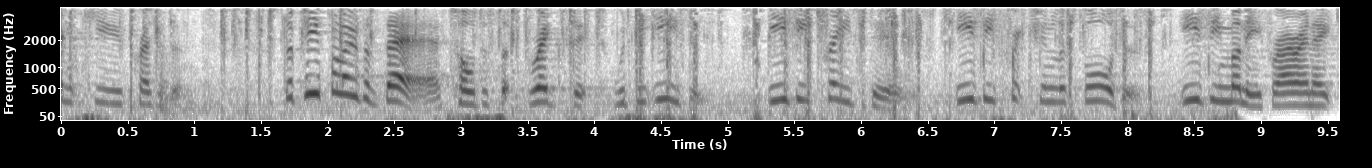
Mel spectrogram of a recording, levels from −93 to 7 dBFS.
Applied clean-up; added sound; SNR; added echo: none; Keys jangling; 11 dB; none.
